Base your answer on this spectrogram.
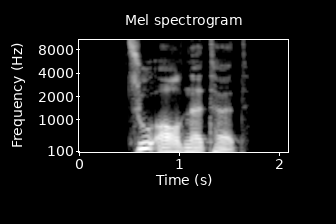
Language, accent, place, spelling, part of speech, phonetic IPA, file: German, Germany, Berlin, zuordnetet, verb, [ˈt͡suːˌʔɔʁdnətət], De-zuordnetet.ogg
- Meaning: inflection of zuordnen: 1. second-person plural dependent preterite 2. second-person plural dependent subjunctive II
